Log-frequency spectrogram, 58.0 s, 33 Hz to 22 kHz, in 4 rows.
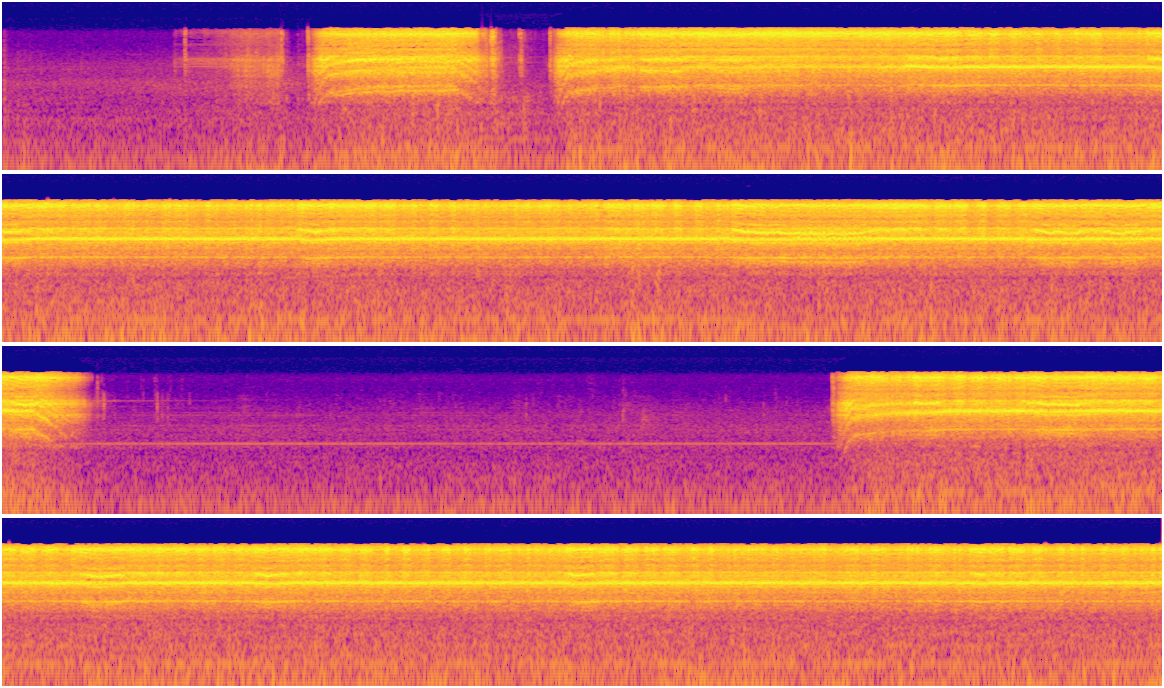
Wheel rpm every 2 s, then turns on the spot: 0, 10, 130, 90, 210, 230, 230, 230, 230, 230, 240, 230, 220, 230, 200, 20, 0, 0, 0, 20, 180, 230, 230, 230, 230, 230, 230, 230, 230.
none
